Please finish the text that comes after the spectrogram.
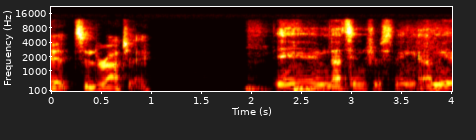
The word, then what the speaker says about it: Cinderace: you been pronouncing it we've been pronouncing it cinderace and it's cinderache no way yes isn't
